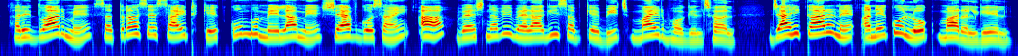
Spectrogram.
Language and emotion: Maithili, neutral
